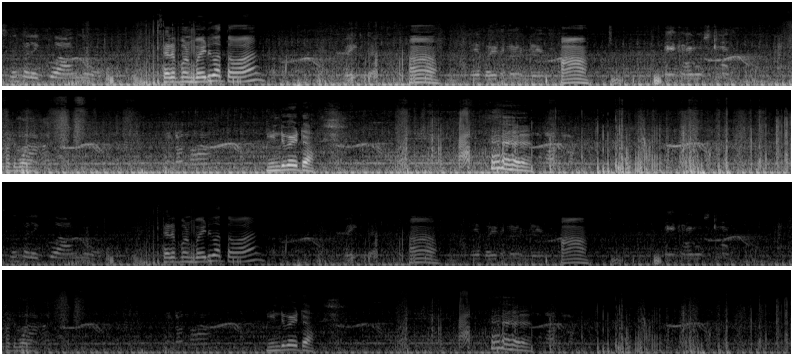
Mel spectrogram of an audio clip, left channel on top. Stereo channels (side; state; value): right; quieter; 16.9 dB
